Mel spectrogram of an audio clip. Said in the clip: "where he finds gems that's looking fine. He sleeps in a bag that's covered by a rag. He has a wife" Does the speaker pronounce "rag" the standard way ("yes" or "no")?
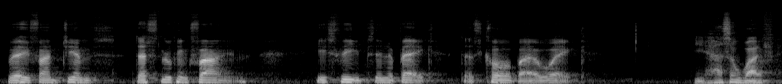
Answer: no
